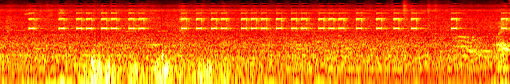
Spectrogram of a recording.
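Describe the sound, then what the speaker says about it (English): A timer alarm beeps in quick repeated clusters of short, high electronic tones, fairly clear over a low background rumble and some handling noise, with no one speaking. "I'm going to get my timer. I'm going to set my timer."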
